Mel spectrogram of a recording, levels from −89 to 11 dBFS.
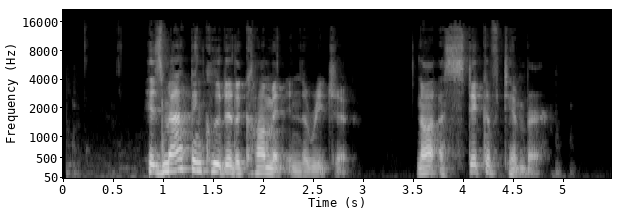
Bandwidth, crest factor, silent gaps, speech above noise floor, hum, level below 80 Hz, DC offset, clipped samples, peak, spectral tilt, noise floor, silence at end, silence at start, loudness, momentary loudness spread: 15 kHz; 16 dB; none; 59 dB; none; -54 dBFS; under 0.1%; under 0.1%; -2 dBFS; -5.5 dB/octave; -76 dBFS; 0.75 s; 0.85 s; -17 LUFS; 15 LU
